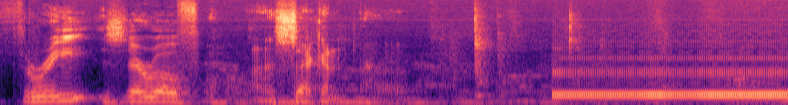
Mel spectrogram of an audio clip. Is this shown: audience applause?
no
